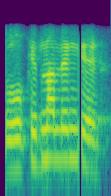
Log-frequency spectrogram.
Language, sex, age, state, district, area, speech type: Hindi, male, 45-60, Rajasthan, Karauli, rural, conversation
